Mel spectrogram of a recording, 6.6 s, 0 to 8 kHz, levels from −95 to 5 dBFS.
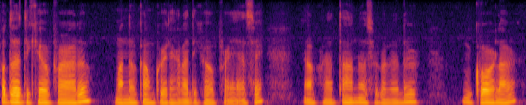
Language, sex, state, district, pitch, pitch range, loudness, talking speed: Nagamese, male, Nagaland, Dimapur, 85 Hz, 80-100 Hz, -21 LUFS, 175 wpm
